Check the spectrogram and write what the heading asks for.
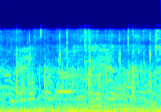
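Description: Background chatter of an outdoor crowd, with scattered sharp taps and claps over a steady low hum.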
